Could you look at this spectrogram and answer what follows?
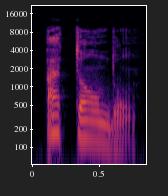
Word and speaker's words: attendons: Okay, you don't pronounce the s, so you get only this on sound. Okay, attendons, nous attendons, so we'll make the link between the two, la liaison.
